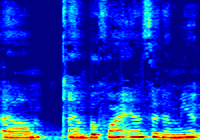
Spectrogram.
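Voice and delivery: ordinary talk, nothing marked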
